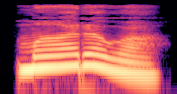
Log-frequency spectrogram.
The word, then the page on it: ಮಾರವ: mārava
